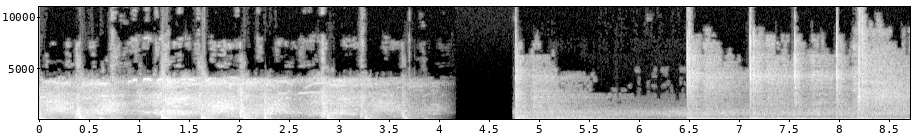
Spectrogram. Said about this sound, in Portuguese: Brasil, 6 de junho de 2013 porque um país inteiro gritou o slogan de uma marca.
